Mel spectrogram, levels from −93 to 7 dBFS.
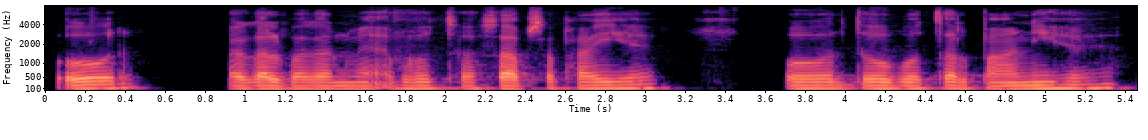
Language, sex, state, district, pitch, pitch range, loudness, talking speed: Hindi, male, Uttar Pradesh, Etah, 110 Hz, 110-120 Hz, -20 LUFS, 120 wpm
